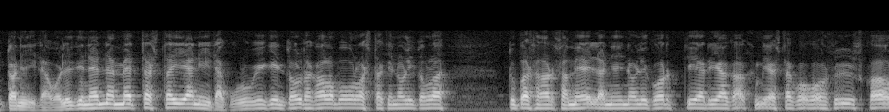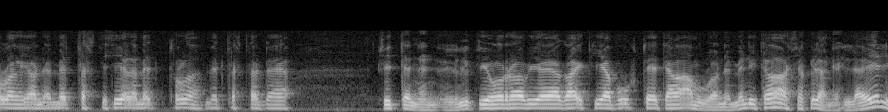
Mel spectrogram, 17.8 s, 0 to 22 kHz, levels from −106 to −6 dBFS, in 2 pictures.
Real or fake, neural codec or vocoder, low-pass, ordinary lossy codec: real; none; 7.2 kHz; none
